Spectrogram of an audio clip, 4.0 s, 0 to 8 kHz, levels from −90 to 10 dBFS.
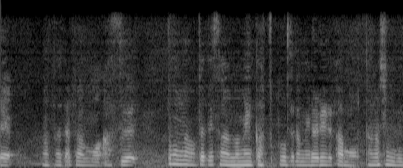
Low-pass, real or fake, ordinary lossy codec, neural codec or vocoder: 7.2 kHz; fake; none; codec, 44.1 kHz, 2.6 kbps, DAC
